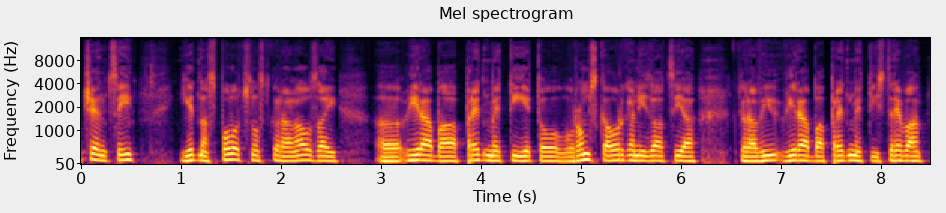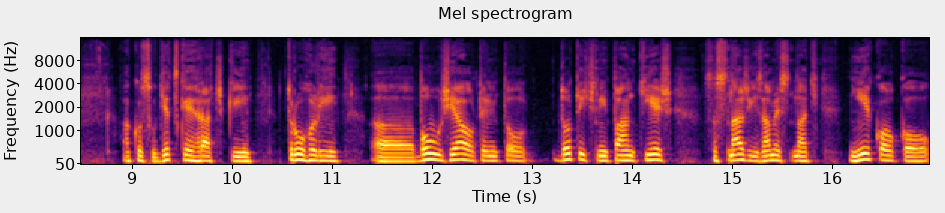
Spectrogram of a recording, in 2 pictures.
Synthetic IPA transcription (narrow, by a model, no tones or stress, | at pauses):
t͡ʃɛnt͡sijɛd̪naspɔlɔt͡ʃnɔsc̚kt̪ɔɾaːnaɔzaj | ʋiɾaːbapɾɛd̪mɛt̪ijɛt̪ɔɾɔmskaːɔɾɡanizaːt͡siakt̪ɔɾaːiʋiɾaːbapɾɛd̪mɛt̪izd̪ɾɛʋaakɔsuːɟɛt͡skɛːɦɾat͡ʃkit̪ɾuɦli | bɔɦuʒɪalt̪ɛnt̪ɔ | d̪ɔt̪it͡ʃniːpaːncɪɛʃsasnaʒiːzamɛst̪nacɲɪɛkɔlkɔ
